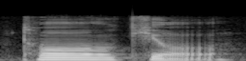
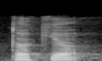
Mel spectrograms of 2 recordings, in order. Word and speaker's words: Tokyo: So Tokyo actually has two long O's, these doubled vowels. Should sound like Tokyo, not Tokyo, but Tokyo, Tokyo.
